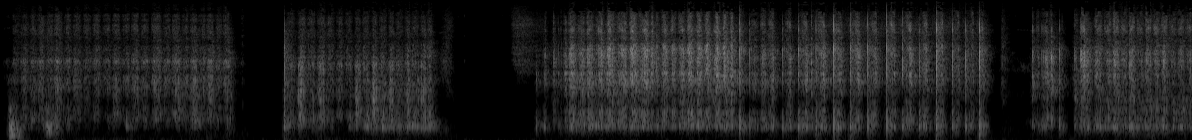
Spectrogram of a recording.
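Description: The graphite tip of a wooden pencil scratches and rubs across a flat sheet of drawing paper lying on a dark table in rapid shading strokes. The result is a dry, bright, papery rasping in quick repeated strokes with no low end, coming in bursts broken by brief silences.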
